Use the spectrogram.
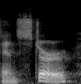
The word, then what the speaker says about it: &str: This is where the second string-related type &str, often pronounced &stir, or called by its longer name, string slice, comes in.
